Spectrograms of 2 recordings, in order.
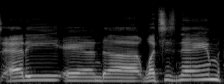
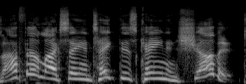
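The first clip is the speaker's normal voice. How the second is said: high put-on matriarch, slowing at the end; Miss Patricia; 9 semitones higher than usual. Miss Patricia on returning the cane, high mock disdain. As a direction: mimic her haughtily, pitched up. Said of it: "Miss Patricia goes".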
